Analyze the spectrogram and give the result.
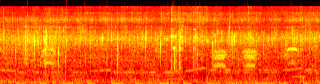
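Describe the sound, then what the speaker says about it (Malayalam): Shallots and dried red chillies frying in hot oil for a pappadam chutney, a steady close sizzle with bright crackling spits and occasional stirring scrapes, no voices. "അപ്പൊ നമുക്ക് ചെറിയുള്ളി ഒന്ന് മൂത്ത് കിട്ടണം. അതേപോലെ തന്നെ വറ്റൽ മുളക് നല്ല മൂത്ത് വരുമ്പോഴത്തേക്ക്"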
